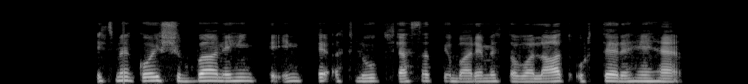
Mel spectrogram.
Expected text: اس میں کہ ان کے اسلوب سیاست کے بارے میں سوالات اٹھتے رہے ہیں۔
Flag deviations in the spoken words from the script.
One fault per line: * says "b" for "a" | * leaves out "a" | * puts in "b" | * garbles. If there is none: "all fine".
* puts in "کوئی شبہ نہیں"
